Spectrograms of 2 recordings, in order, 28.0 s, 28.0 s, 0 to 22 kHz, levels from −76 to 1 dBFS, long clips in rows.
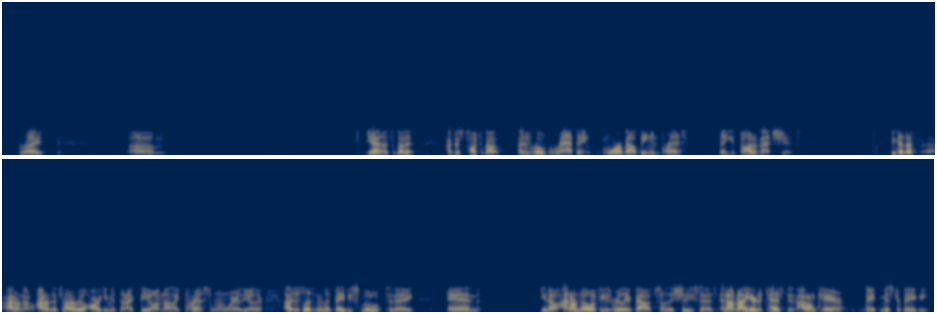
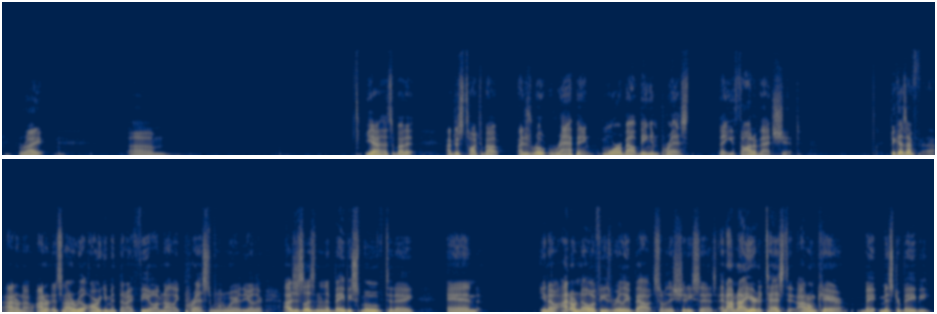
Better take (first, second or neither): second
